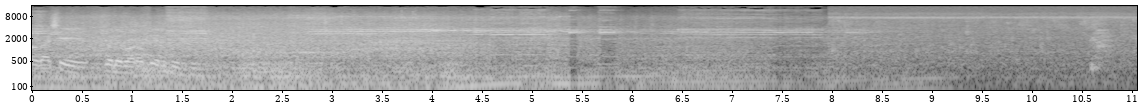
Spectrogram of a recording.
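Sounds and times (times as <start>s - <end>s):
auto-rickshaw engine drone: 0.0s - 9.2s
traffic noise: 0.0s - 11.0s
vehicle horns tooting: 1.2s - 1.9s, 2.7s - 8.5s.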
